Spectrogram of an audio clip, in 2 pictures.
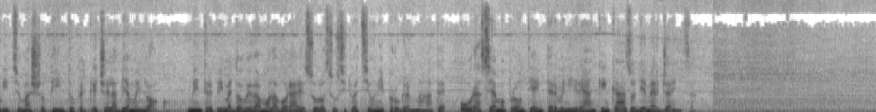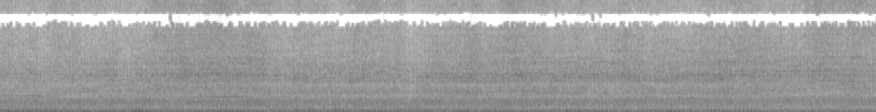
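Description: A helicopter's rotor whirs steadily nearby.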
